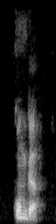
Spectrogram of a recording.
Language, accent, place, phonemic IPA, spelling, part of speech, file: French, France, Lyon, /kɔ̃.ɡa/, conga, noun, LL-Q150 (fra)-conga.wav
- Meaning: conga (dance)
